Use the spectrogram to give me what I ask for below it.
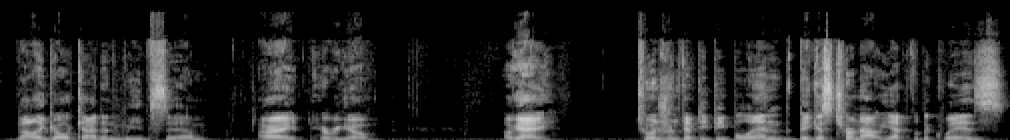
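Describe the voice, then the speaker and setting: A man's voice: on the high side, steady tone, moderate pace. A man hosting a casual livestream who laughs often and repeats himself when he gets flustered. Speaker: host.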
